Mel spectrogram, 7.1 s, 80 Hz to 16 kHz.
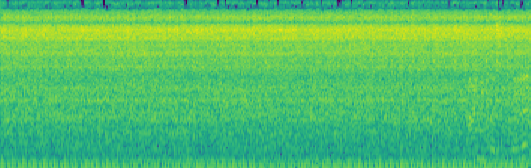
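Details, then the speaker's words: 1965 Chevrolet Nova wagon V8 idling right after swapping the two-barrel Rochester carb and intake for a Holley 600 cfm four-barrel on an Edelbrock aluminum intake, float level just set: deep, steady, even burble; throttle response now restored; belt sounds slightly loose. "I think we're in business. Did you see that? Did you see that? I had throttle response. I'm super excited. That's way better than it was before."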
